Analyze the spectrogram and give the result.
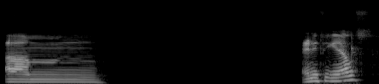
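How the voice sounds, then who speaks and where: A male English teacher talks his students through a lesson at an unhurried pace. He repeats words slowly for practice and keeps asking whether they follow. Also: medium pitch, pushed and bright, smooth. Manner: checks in often with "ok?" and "ya?".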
